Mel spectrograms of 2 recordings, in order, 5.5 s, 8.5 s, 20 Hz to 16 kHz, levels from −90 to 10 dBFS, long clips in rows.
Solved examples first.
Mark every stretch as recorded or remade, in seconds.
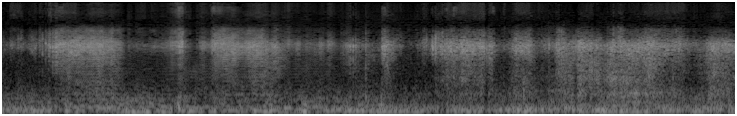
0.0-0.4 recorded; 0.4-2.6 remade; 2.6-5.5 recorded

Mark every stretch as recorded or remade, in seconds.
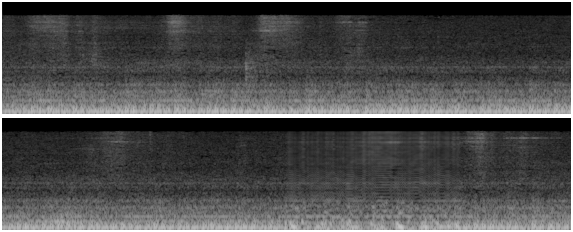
0.0-6.4 recorded; 6.4-7.7 remade; 7.7-8.5 recorded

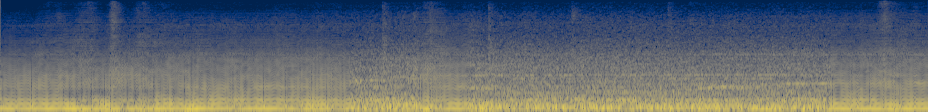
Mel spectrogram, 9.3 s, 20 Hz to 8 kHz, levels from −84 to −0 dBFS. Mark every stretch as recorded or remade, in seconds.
0.0-3.5 remade; 3.5-4.2 recorded; 4.2-4.7 remade; 4.7-8.3 recorded; 8.3-9.3 remade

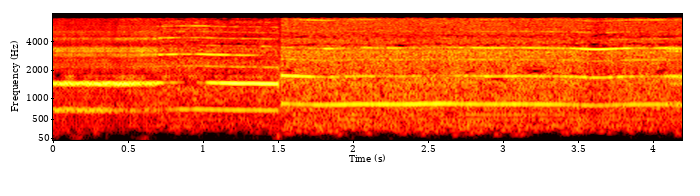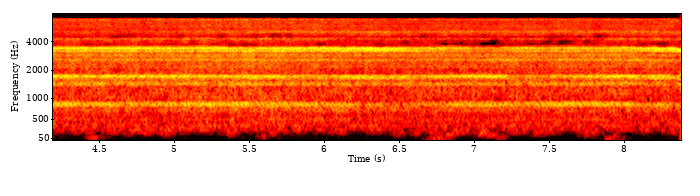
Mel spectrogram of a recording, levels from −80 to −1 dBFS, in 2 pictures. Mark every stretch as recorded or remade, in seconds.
0.0-0.7 remade; 0.7-4.1 recorded; 4.1-8.4 remade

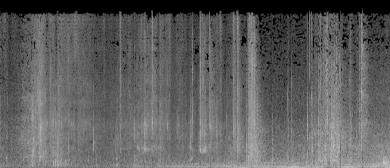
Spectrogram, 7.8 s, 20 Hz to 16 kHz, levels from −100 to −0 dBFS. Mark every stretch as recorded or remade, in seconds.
0.0-0.6 recorded; 0.6-5.1 remade; 5.1-7.8 recorded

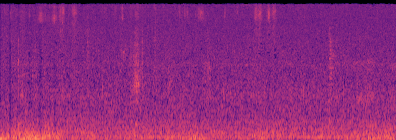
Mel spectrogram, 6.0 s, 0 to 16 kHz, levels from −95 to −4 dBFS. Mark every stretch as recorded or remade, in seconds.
0.0-6.0 recorded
